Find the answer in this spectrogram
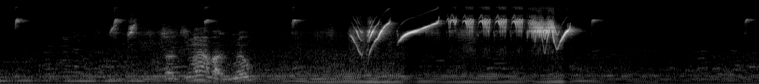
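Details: Bananaquit (sibite) held on the hand sings a short high song: downward-swept notes, a rising whistled slur, then a rapid series of buzzy high pulses; faint scattered ticks and soft low background sounds before it.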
